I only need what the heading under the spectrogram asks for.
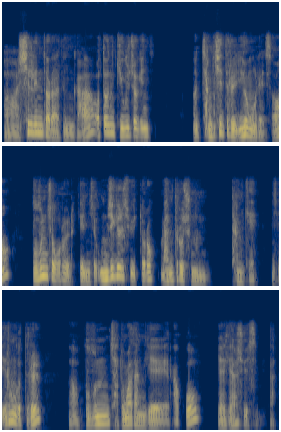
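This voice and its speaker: A man giving an explanatory technical lecture as an instructor, speaking haltingly and repeating his key phrases. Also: medium pitch, big pitch swings, slightly rough, dry recording, muffled recording.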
